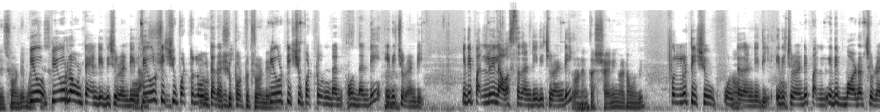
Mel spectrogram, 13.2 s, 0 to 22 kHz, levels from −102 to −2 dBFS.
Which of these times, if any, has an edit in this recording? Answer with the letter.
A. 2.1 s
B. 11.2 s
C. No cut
A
